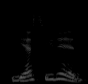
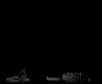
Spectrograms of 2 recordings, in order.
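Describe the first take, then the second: First: Said in the usual way. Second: Hushed conspiratorial whisper. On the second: Real, not acted. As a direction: breathe it like a secret. Whispered repeat of confirmation.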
